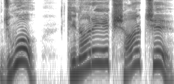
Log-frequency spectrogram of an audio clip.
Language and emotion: Gujarati, surprised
